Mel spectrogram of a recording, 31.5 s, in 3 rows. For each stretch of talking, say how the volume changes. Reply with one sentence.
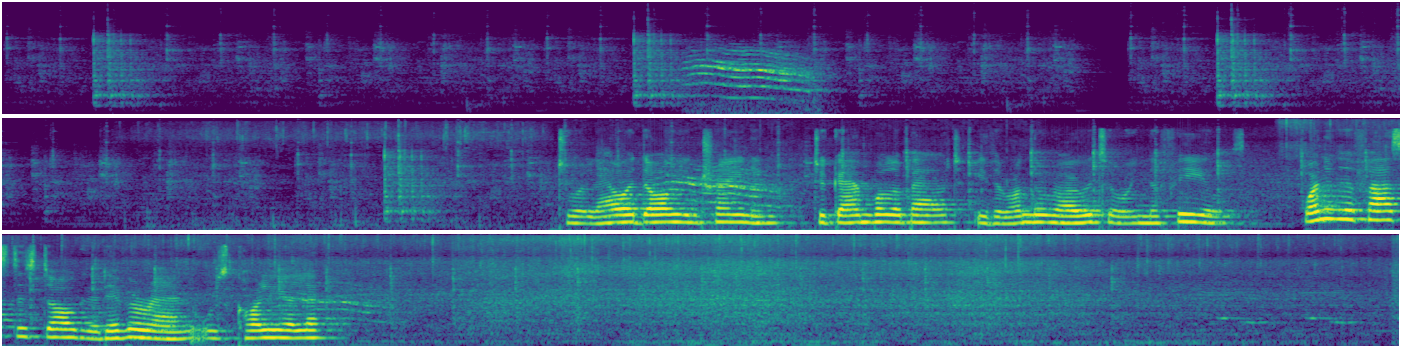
You can hear the talking from 14.7 to 23.4 s, at a steady volume.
